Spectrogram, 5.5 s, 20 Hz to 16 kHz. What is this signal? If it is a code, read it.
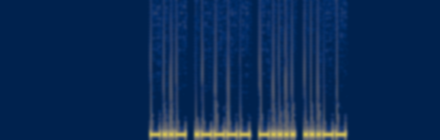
Morse code, heard as a keyed tone, about 30 wpm, 700 Hz. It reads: X163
